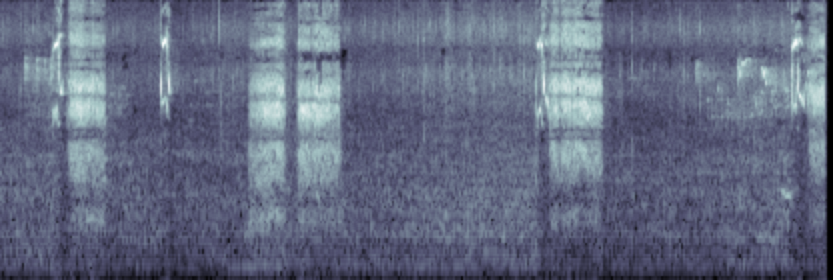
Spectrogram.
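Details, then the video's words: Ornamental starling giving harsh, rasping, noisy bursts about half a second long at irregular intervals, with a few short, high, sharp whistled notes between them. Quiet background. "SOUND OF A ORNAMENTAL STARLING"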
